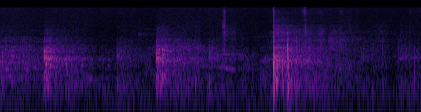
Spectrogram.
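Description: Tennis ball being struck by rackets and bouncing on an indoor hard court during a rally: three sharp impacts about a second apart, the third the loudest, each ringing on in the hall's echo.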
